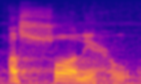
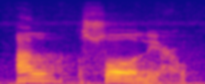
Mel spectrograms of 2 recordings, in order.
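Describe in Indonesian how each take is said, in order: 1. Huruf l melebur ke konsonan ganda yang mengikutinya. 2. Bunyi l dibaca jelas sebelum konsonan itu. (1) "maka cara bacanya" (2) "Tidak boleh membaca"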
